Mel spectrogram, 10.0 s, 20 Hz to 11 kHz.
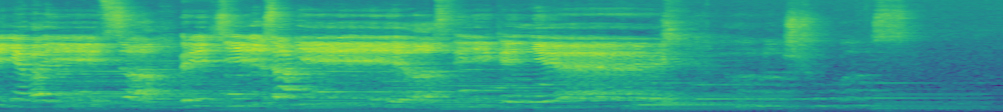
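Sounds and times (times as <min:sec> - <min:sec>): man singing operatic bass: 0:00.0 - 0:09.5.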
